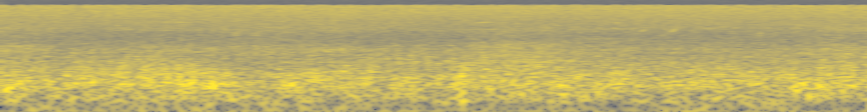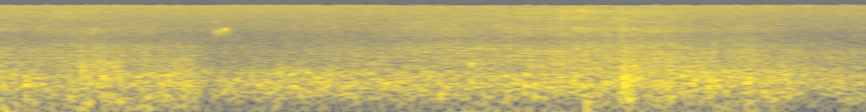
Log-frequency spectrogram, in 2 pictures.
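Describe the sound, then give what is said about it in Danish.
A steady, deep roar of ocean waves rumbles continuously, briefly easing for a moment before surging back at full strength. No voices can be heard. “Og lyt lidt til bølgerne.”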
